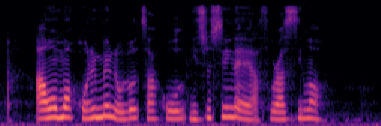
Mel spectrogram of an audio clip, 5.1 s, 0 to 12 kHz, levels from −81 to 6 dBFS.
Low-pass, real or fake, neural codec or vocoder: 9.9 kHz; fake; autoencoder, 22.05 kHz, a latent of 192 numbers a frame, VITS, trained on many speakers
